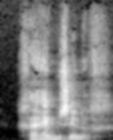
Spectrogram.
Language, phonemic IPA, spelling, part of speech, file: Dutch, /ɣə.ˈɦɛɪ̯m.ˌzɪ.nəx/, geheimzinnig, adjective, Nl-geheimzinnig.ogg
- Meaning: secretive, mysterious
